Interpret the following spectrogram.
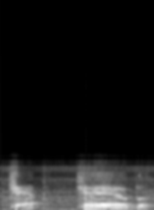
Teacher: when the B's at the end of the word because it's a voice consonant the vowel which precedes it should be longer and the P is a voiceless consonant which means the vowel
